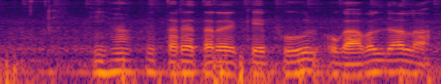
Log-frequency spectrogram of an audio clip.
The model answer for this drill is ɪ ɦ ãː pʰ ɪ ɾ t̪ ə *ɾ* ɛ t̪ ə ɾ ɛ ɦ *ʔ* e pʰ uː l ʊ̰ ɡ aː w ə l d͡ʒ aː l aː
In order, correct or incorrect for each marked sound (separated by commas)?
correct, incorrect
